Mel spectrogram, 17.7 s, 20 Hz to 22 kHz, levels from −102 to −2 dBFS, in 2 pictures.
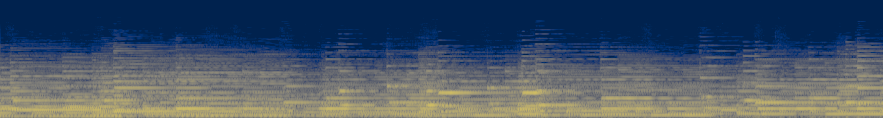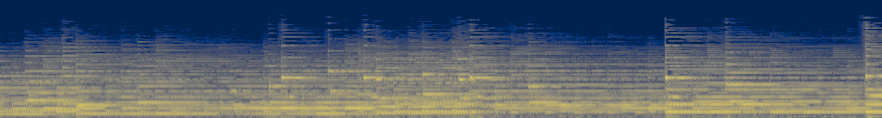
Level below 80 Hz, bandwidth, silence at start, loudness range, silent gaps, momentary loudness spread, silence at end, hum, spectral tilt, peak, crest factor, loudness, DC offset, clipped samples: -52 dBFS; 8.6 kHz; 0 s; 4 LU; none; 8 LU; 0 s; none; -8.5 dB/octave; -8 dBFS; 16 dB; -26 LUFS; under 0.1%; under 0.1%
